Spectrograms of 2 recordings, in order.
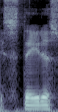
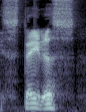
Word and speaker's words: status: and status quo live whether you say status or status depending on where you are okay obviously here in America we generally say status but the Brits say status so that's how I'm gonna pronounce it today status quo two favorites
